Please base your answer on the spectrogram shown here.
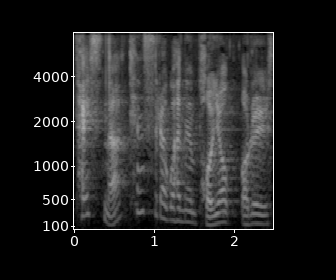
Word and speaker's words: tithe: 11조, 즉 10분의 1을 드려라 라고 할 때 타이스라고 하는 첫 번째 단어가 있고요. 텐스는 10번째 거에 해당합니다. 그러니까 11조라고 하는 개념이 밑에 이제 조금 이상하게 생긴 게 히브리어고 영어같이 생긴 게 헬라어입니다. 히브리어도 보면 이 타이스나 텐스라고 하는 번역어를 쓸 때 다 이 히브리어에서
